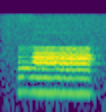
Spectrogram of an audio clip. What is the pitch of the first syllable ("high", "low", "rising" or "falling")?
low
